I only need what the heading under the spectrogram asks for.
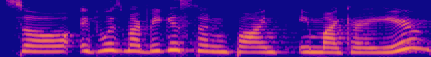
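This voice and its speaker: A woman's voice: high-pitched, normal speed. A woman in her twenties from Europe telling her career story as a guest speaker. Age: 20s. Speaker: summit guest, network marketer. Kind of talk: testimonial storytelling.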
